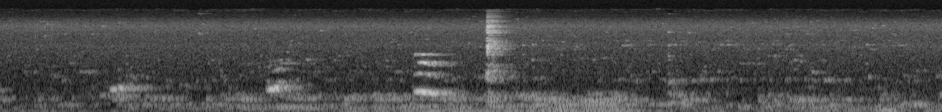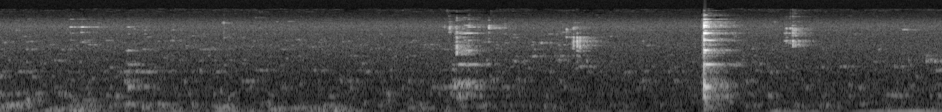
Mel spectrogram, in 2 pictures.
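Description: Close-up wet chewing and mouth sounds of a child eating grilled chicken with his fingers, loudest in the first half, then a few short sharp clicks near the end.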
